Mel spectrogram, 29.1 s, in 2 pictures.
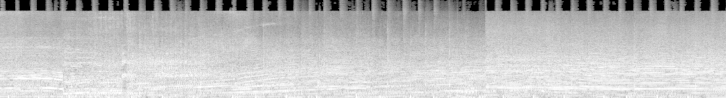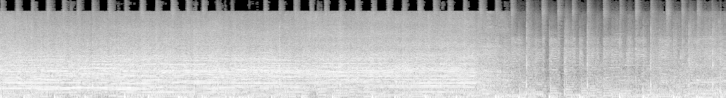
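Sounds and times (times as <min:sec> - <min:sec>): car engines revving: 0:00.0 - 0:29.0.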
